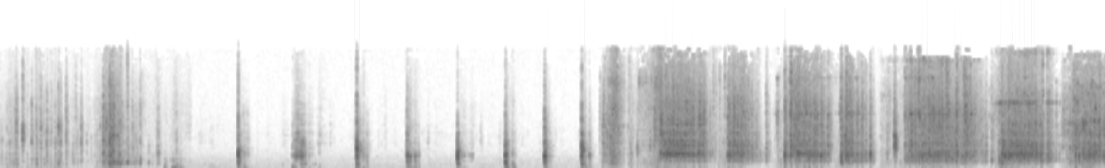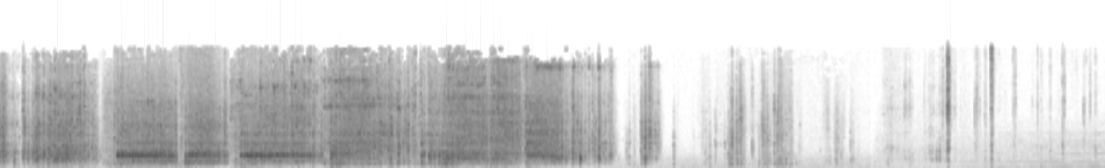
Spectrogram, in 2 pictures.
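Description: Small plastic building bricks clattering. Scattered single clicks come first, then from about six seconds in a dense, loud rattle as the pieces are poured out of their bags into plastic bowls, thinning out to scattered clicks again near seventeen seconds.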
